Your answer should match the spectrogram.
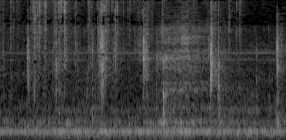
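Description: Soft wet handling of raw chicken pieces as blended seasoning is added to them, with a few faint, brief clicks, over a faint steady hum.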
